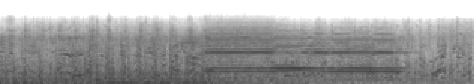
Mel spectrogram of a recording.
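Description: Steam traction engine running, with its whistle blowing a chord of several steady tones for about two and a half seconds in the middle.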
